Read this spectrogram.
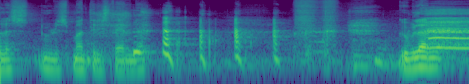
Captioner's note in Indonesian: tertawa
